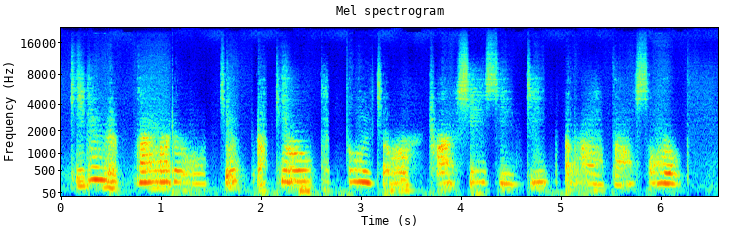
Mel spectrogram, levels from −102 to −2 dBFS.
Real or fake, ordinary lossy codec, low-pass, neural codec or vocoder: fake; none; none; codec, 44.1 kHz, 0.9 kbps, DAC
